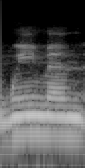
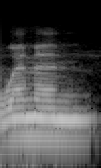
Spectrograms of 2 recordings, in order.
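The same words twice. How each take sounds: First: The word has a foreign, Italian-accented pronunciation. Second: The word has a standard English pronunciation. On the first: The speaker calls it wrong. "I heard Alicia say women" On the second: The speaker calls it right. "instead of women"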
